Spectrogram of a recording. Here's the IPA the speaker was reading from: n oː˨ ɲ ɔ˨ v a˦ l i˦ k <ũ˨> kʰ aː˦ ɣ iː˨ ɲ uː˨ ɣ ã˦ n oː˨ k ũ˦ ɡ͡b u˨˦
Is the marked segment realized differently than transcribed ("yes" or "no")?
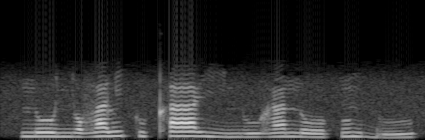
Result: yes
